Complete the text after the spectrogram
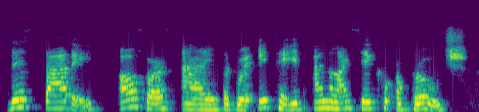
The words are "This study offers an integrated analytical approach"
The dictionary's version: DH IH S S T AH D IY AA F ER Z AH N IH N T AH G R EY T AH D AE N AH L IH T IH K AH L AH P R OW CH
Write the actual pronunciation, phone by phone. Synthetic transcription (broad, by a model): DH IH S S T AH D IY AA F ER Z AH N IH N T AH G R EY T AH D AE N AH L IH S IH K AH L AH P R OW CH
